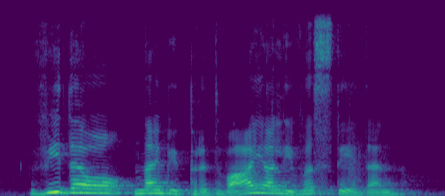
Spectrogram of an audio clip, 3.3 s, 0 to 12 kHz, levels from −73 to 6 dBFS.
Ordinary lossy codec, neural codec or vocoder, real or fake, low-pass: none; none; real; 10.8 kHz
